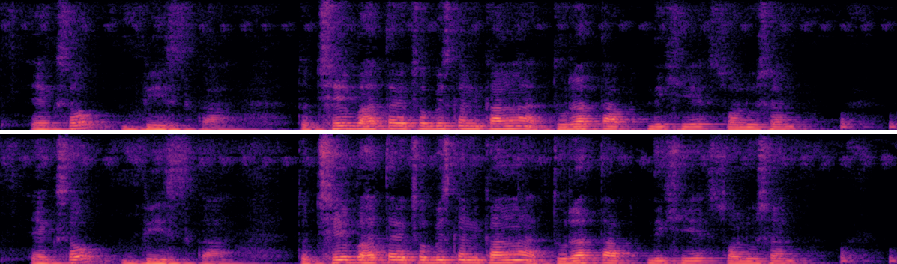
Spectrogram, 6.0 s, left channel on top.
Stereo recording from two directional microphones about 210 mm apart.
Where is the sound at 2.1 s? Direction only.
45° right (ahead or behind).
